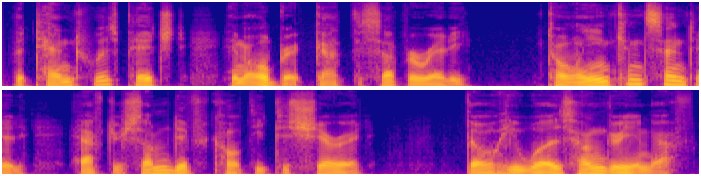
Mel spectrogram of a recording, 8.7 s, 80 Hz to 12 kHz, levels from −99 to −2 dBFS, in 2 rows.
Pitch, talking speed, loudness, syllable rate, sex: 95 Hz, 160 wpm, -19 LUFS, 5.7 syllables/s, male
